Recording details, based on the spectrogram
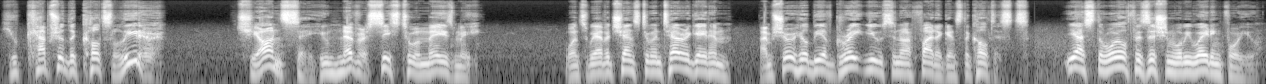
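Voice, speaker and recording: An actor playing an earnest, dutiful palace official in a video game, speaking formally and gravely. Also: male voice, mid-range voice, animated, normal speed, fairly bright tone. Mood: impressed. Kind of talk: video game cutscene voice acting. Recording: music behind the voice.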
